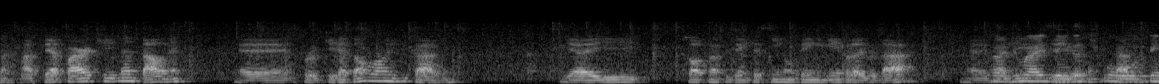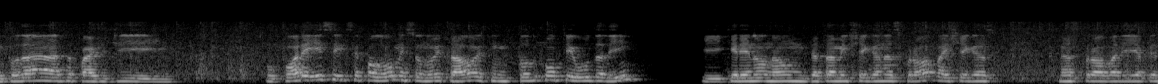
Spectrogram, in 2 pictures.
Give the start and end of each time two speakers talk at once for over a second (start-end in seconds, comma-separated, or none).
9.9-11.4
